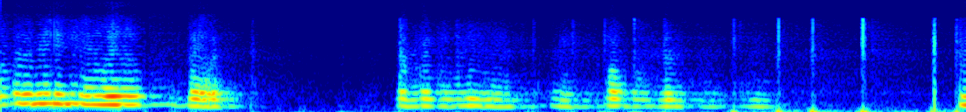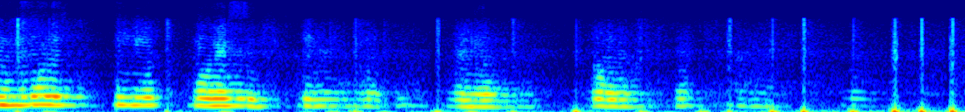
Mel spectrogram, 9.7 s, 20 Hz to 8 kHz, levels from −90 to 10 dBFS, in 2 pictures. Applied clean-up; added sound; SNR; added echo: neural mask model DeepFilterNet 3.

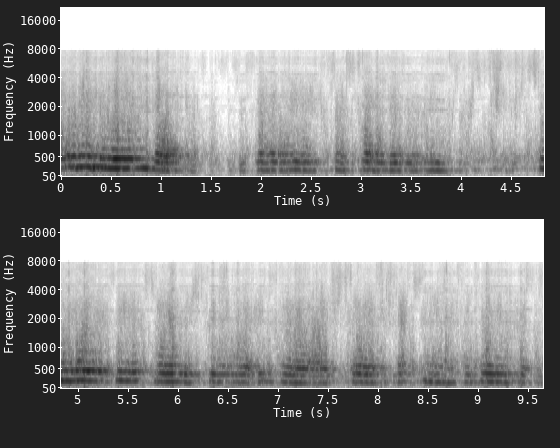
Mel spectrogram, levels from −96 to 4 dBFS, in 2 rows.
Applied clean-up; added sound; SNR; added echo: neural separator model SepFormer DNS4.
